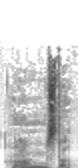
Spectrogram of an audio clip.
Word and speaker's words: Hunstad: Hunstad. – Hei, Anders. – Han uttaler ikke navnet sitt sånn som jeg gjorde det nå. Hunstad. Han uttaler det helt vanlig.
